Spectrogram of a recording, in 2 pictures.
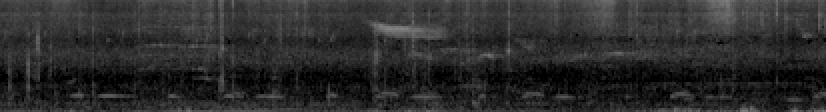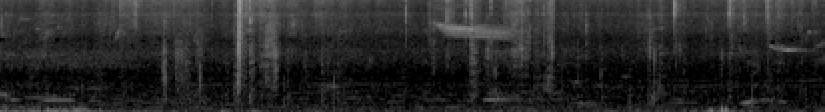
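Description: A woman plays a few notes on a flute.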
